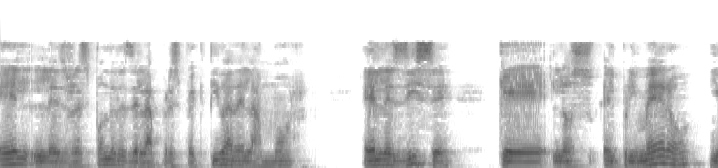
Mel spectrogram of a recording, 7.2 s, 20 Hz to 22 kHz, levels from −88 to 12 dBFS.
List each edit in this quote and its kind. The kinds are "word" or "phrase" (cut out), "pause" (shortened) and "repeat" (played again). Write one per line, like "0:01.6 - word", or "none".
none

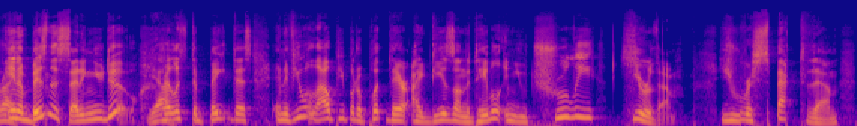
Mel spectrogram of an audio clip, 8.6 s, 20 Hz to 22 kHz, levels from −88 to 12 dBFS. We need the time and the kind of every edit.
0:07.4 - word

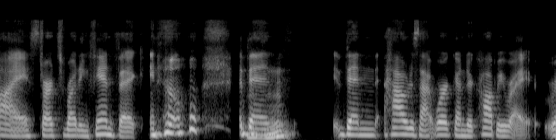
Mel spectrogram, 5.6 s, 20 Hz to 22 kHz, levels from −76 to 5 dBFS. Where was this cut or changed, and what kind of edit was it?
none

